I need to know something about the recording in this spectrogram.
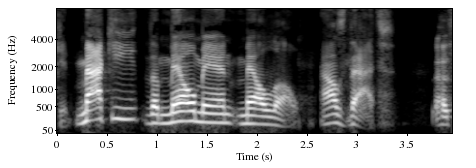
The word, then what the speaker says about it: Maillho: I'm going to call you the mailman because I like your last name, Maillho, and he pronounced it as Maillho, so that's how I know you.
